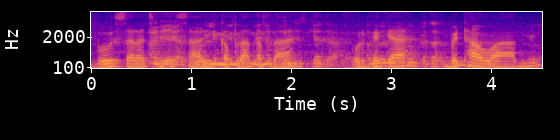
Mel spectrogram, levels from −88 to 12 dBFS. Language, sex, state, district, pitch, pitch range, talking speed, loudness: Hindi, male, Bihar, Araria, 150 Hz, 145-155 Hz, 200 wpm, -17 LUFS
